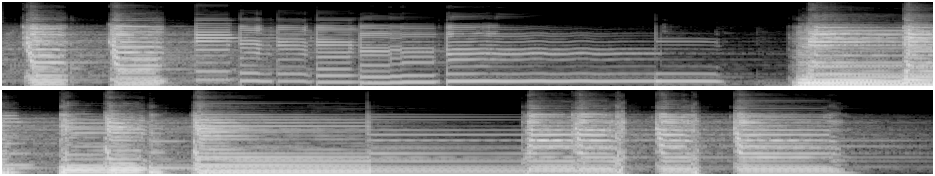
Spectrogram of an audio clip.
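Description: Electric guitar, an offset Telecaster-style model, through a hollow, phasey tone from phase inversion, playing short plucked notes and ringing chords with sharp attacks and gaps between phrases.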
